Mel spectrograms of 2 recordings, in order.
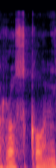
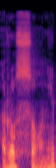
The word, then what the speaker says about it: Rossoni: Sebastiano non si chiama Rosconi, si chiama Rossoni, però vabbè, un errore di pronuncia può capitare a tutti.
